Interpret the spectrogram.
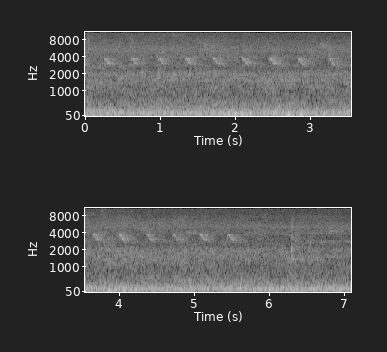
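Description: A small bird calling faintly, repeating a short, high, slightly falling note about three times a second, stopping about six seconds in. A low rumble sits underneath.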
